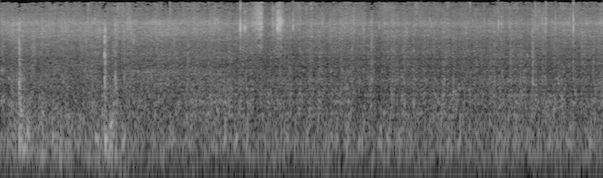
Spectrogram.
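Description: Wind buffeting the microphone over a steady low rumble, with the rustle of a nylon gill net being hauled into a boat by hand and two short knocks early on, the second the loudest.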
